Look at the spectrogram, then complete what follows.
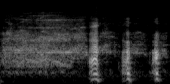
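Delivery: airy embarrassed giggle; soft unvoiced chuckle; breathy laugh. Real, not acted. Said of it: "What did I say?".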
